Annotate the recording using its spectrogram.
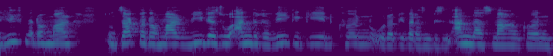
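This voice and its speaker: A woman speaks at a fairly quick pace in a medium pitch with ordinary pitch variation. Her voice is somewhat breathy. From Rhineland, near Cologne, Germany. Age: 40s. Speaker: author, journalist and editor. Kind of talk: podcast interview.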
